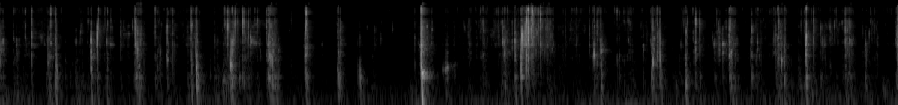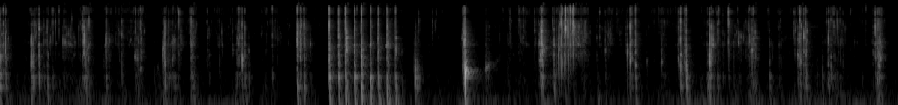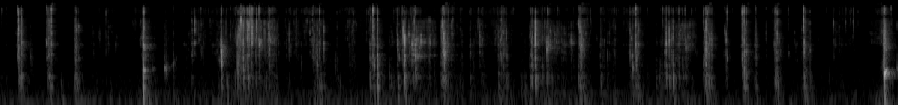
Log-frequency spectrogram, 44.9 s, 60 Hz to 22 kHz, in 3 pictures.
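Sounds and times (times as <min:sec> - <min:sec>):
slime sticky pops and clicks: 0:07.0 - 0:07.5, 0:44.6 - 0:44.9.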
